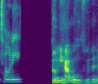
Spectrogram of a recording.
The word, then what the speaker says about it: Howells: I am very excited today because my guest, his name is Tony Howell. Did I pronounce that right, Tony? Tony Howells with an S.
